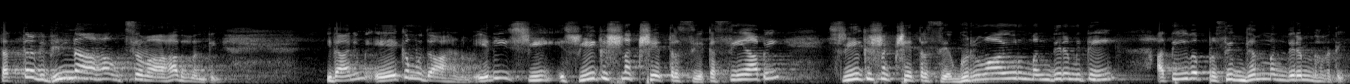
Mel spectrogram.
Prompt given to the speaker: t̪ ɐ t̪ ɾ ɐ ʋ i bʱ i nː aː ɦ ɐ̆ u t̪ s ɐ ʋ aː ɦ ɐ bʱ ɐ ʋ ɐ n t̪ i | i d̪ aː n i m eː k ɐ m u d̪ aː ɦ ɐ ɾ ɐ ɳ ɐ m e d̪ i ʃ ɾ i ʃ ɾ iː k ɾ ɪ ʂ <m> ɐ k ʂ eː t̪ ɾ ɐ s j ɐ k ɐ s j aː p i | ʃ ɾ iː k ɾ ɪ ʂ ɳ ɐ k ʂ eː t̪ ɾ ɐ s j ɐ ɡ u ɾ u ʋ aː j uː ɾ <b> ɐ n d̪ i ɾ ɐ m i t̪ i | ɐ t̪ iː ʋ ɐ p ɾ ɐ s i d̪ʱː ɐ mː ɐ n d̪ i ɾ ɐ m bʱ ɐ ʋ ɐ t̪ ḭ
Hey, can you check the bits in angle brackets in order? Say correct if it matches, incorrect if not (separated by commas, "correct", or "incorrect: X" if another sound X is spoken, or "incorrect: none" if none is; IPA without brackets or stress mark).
incorrect: ɳ, incorrect: m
